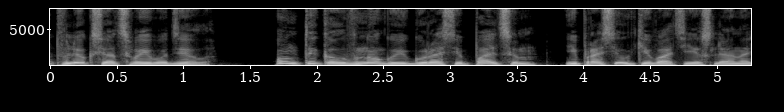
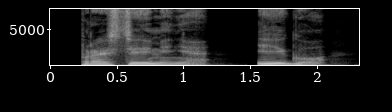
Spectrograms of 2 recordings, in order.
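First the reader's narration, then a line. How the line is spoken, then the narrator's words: Whisper. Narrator (Russian): прошептал Дие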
